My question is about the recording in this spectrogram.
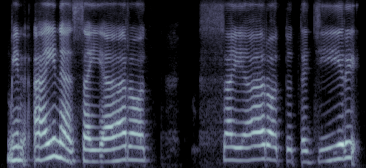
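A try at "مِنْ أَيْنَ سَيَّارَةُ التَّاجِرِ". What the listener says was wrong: Ini ini panjang. Kenapa? Karena setelah ta ada alif. Ada alif ismin that we have to read longer to haroka. Tajiri sayyaratu tajiri. Konsep mudhof ilaih. Oke, min aina sayyaratu tajiri.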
